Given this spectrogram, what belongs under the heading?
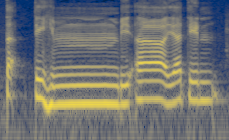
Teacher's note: میم ساکن کے بعد با آ گیا تو یہاں پر اخفاء شفوی ہوگا تو اخفاء شفوی میں غنہ ہوتا ہے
